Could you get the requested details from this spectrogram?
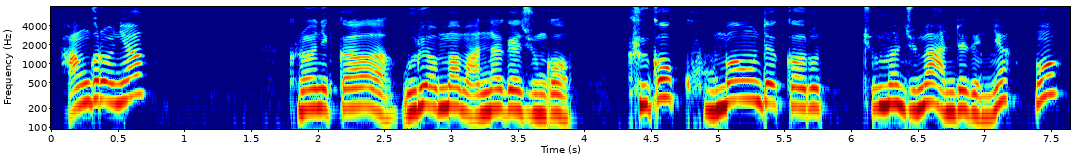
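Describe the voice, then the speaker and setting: A woman's voice: mid-range voice, expressive, moderate pace, no echo, studio quality, lightly acted. A woman voicing a greedy, scornful middle-aged ex-husband who wheedles and sneers in coarse speech. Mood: pleading.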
